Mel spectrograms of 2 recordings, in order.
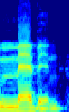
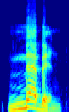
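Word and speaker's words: Mebane: spell that it's m-e-b-a-n-e it sounds nothing like you pronounce it it's going to be mebin mebbin my mebin north carolina so if all your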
